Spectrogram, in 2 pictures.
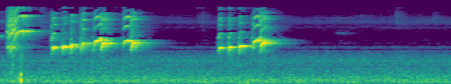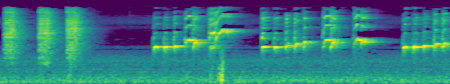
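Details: Former contest Greater green leafbird (kebo) sings in loud spaced bouts: rising strings of clear whistles mixed with harsh buzzes, a pause with a few rasping notes, then more rapid whistled runs.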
